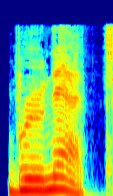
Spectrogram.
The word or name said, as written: brunetness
